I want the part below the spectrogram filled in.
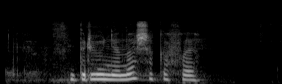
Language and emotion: Russian, neutral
